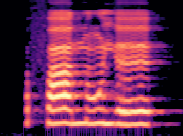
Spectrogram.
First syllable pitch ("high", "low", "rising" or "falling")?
high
